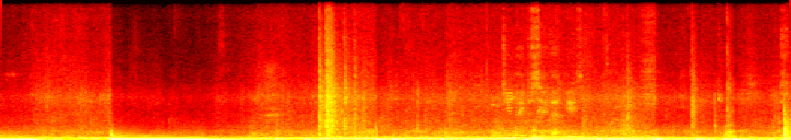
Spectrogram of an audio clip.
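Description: Electric bass guitar through an amplifier, sounding test notes while the sound is being sorted out: a short low note at the start and a longer one held from about one and a half to three seconds in. After that, a quieter low rumble with scattered small knocks.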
